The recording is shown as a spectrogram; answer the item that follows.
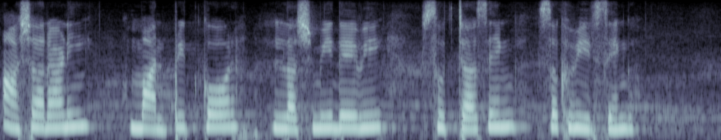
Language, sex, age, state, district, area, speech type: Punjabi, female, 18-30, Punjab, Shaheed Bhagat Singh Nagar, urban, spontaneous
